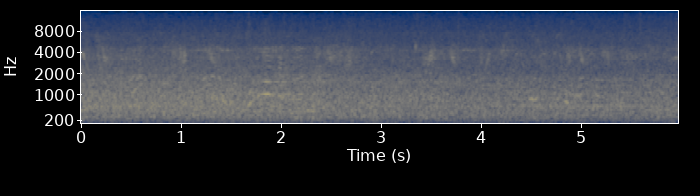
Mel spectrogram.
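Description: Water splashes as a grebe dives and surfaces.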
